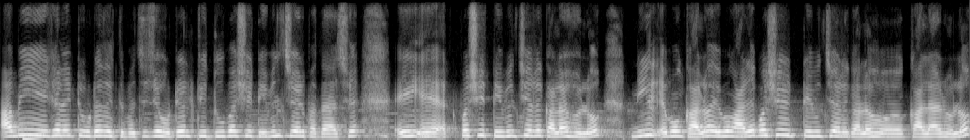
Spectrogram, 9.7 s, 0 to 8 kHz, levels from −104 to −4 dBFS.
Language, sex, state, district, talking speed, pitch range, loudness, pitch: Bengali, female, West Bengal, Purulia, 210 wpm, 235-275 Hz, -15 LUFS, 265 Hz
